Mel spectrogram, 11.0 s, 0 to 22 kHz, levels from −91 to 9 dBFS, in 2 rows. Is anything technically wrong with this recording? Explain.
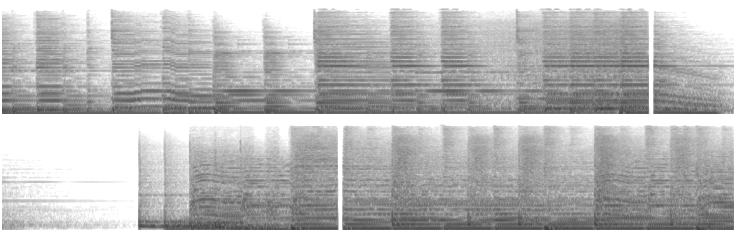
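Yes. Two short gaps of silence interrupt the sound, at 4.85–4.92 s and 8.01–8.07 s, each about 46 ms long. They point to a Bluetooth dropout, most likely packets reaching the headphones too late and being discarded. Each gap is the length of two lost packets. After each gap the audio picks up where it would have been had it kept playing, so material is skipped, not delayed. A buffer underrun, by contrast, pauses and then resumes with nothing missing.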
